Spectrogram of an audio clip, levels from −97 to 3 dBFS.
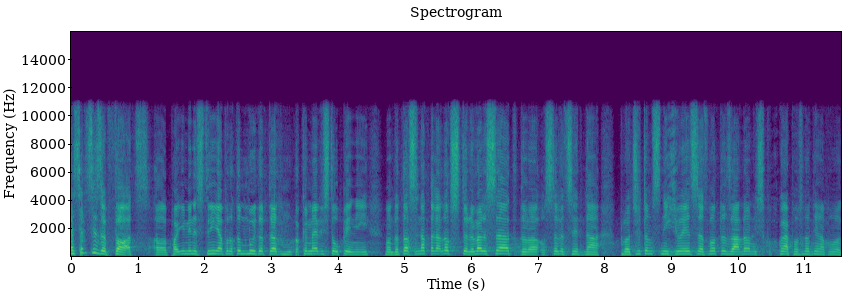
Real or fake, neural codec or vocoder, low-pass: fake; codec, 16 kHz in and 24 kHz out, 0.4 kbps, LongCat-Audio-Codec, two codebook decoder; 10.8 kHz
